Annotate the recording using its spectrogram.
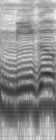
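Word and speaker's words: meagre: हो गया नेक्स्ट मीग इसे मीग पढ़ते हैं प्रोनाउंस करते हैं एम ई ए जी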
